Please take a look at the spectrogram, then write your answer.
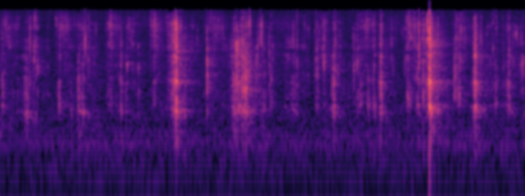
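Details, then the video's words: Doberman named Cola crunches raw chicken pieces, cut and pulled apart at the joints after a wary start. Dense, uneven crunching and cracking, with louder snaps near two and four seconds, in a small room. "도베르만 생닭 먹방 ASMR"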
